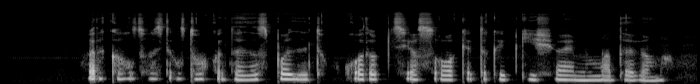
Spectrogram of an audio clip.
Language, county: Lithuanian, Kaunas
